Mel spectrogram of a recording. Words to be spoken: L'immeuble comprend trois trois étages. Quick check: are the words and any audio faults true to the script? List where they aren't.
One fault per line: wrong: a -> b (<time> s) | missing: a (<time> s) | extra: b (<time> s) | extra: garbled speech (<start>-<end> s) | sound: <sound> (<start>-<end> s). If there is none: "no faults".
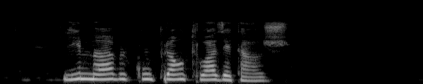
missing: trois (2.2 s)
